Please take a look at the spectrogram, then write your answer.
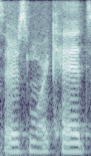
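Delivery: normal talking voice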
